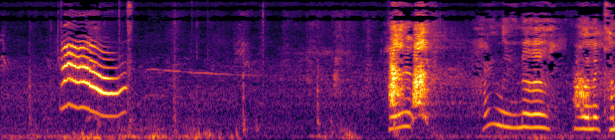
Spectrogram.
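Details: Female Bengal cat outdoors in a garden, being called to come inside, utters several short bent meows, one early and a cluster near the end, mixed with a woman's coaxing voice.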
